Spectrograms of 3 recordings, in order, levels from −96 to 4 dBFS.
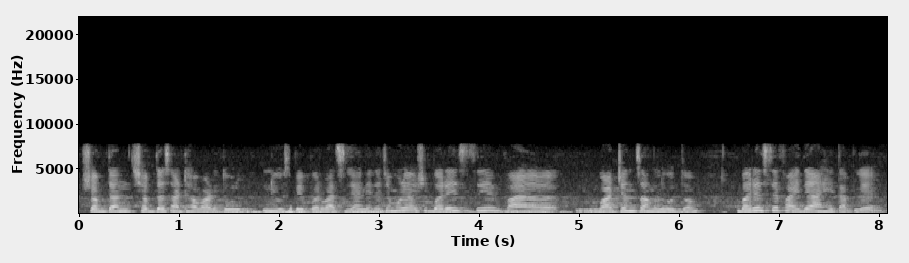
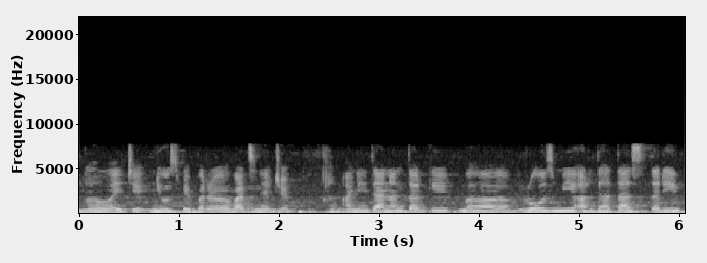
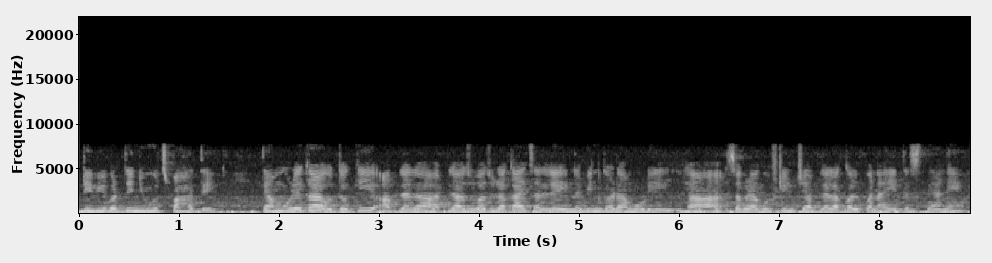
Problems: constant background noise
